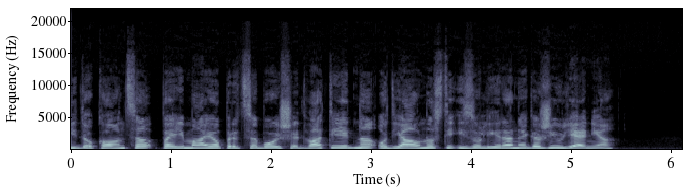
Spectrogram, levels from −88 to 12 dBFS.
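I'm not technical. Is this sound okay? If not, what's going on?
Yes, nothing stood out as a problem when listening to this recording.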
